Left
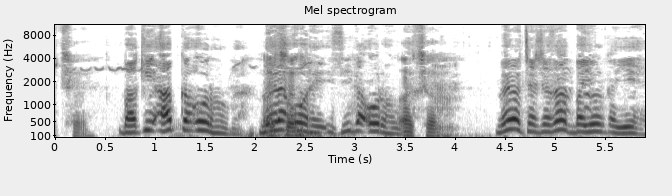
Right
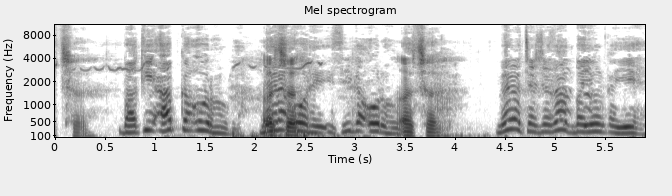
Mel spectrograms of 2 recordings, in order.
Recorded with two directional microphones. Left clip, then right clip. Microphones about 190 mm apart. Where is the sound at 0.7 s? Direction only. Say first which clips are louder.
Left 3 dB; 10° left (ahead or behind).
